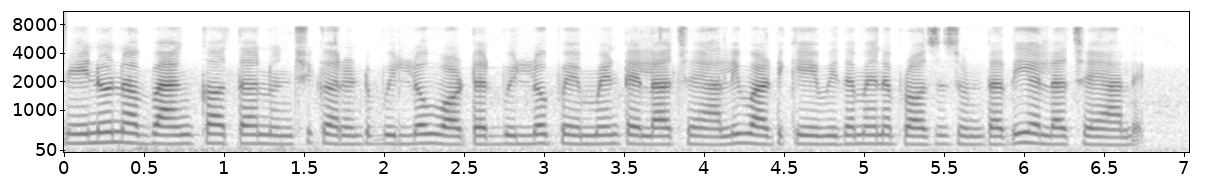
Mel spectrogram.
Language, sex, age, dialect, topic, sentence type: Telugu, female, 18-24, Telangana, banking, question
